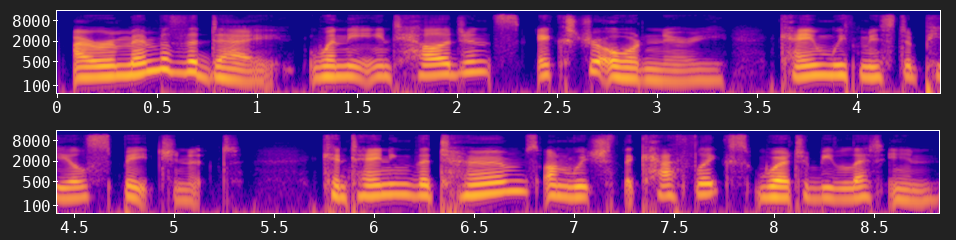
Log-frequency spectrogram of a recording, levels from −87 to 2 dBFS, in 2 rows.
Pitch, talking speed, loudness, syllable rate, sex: 190 Hz, 185 wpm, -20 LUFS, 5.3 syllables/s, female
